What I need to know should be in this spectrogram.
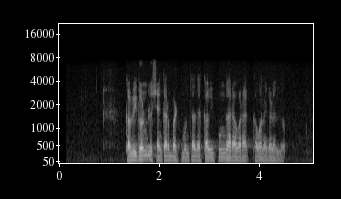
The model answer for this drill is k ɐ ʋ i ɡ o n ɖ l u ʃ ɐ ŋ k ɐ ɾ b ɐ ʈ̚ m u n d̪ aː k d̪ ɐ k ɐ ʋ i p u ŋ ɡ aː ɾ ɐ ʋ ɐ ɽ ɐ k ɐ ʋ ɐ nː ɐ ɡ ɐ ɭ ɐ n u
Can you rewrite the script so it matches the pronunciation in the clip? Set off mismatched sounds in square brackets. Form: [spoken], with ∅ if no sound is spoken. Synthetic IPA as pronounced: k ɐ ʋ i ɡ o [ɳ] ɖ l u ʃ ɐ ŋ k ɐ ɾ b ɐ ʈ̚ m u n [t̪] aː [∅] d̪ ɐ k ɐ ʋ i p u ŋ ɡ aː ɾ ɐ ʋ ɐ [ɾ] ɐ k ɐ ʋ ɐ [n] ɐ ɡ ɐ ɭ ɐ [nː] u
